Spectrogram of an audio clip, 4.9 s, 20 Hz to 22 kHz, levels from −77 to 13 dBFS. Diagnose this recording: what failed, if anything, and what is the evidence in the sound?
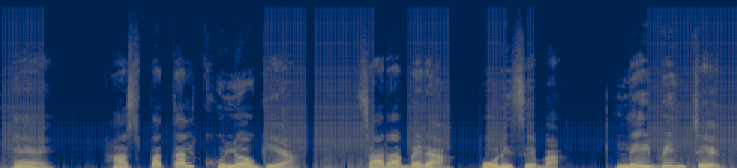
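Computer activity noise at the analogue wiring stage: a chirping buzz runs under the speech throughout, pulsing about 70 times a second, roughly 25 dB down. Processor or graphics load shifts the shared ground. A spectrogram shows regular vertical striations unrelated to the speech.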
